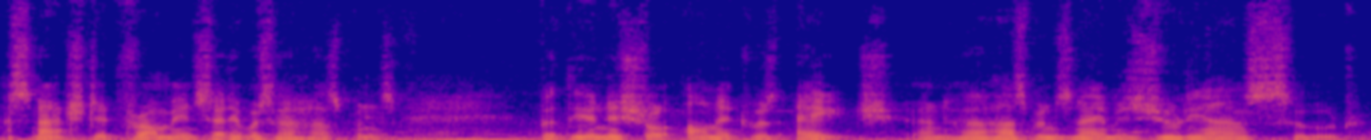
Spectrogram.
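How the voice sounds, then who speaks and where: An actor playing a diligent local police inspector who reports his findings in a brisk, matter-of-fact way in a radio drama. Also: on the low side, slight background noise, close to an everyday voice.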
